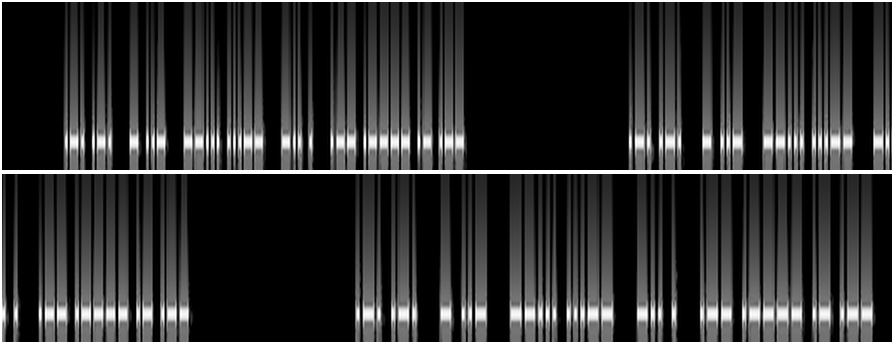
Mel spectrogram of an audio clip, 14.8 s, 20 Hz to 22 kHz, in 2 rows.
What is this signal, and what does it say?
Morse code, heard as a keyed tone, about 43 wpm, 700 Hz. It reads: RR TU 73 DE W1AW RR TU 73 DE W1AW RR TU 73 DE W1AW
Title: Speed-Racing Common QSO Phrases Encore - 35wpm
